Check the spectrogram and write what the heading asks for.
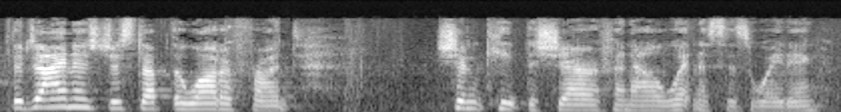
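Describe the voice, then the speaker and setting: Composed low-voiced detective. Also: female voice, lively intonation, brisk, a bit bright, a little hiss or hum, poor audio. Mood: focused. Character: composed, thoughtful female FBI agent detective. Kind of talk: video game dialogue.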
